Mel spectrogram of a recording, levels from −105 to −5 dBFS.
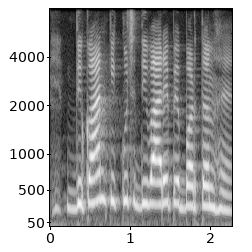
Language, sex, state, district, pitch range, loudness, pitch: Hindi, female, Jharkhand, Palamu, 275-325 Hz, -14 LUFS, 310 Hz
